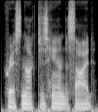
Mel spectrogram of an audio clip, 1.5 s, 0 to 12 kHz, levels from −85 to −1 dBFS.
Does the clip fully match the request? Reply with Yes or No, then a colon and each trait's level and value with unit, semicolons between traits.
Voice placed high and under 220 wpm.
No: very low, 90 Hz; fast, 205 wpm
